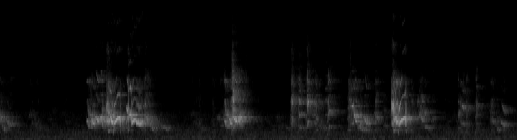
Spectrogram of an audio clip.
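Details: Budgies chattering with quick, buzzy chirps and warbling notes arriving in separate bursts about a second apart.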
